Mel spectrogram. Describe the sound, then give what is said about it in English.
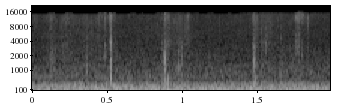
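Footsteps walk quickly across a sandy beach on a windy night outing, a few soft, gritty crunches that stand out faintly over a steady, low, wind-filled rumble. “The volunteers start walking faster, but stay very quiet.”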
